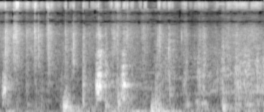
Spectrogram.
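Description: Backyard chickens and a rooster, kept as pets in a small flock, cluck and call in a series of short, close bursts with no talk over them.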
